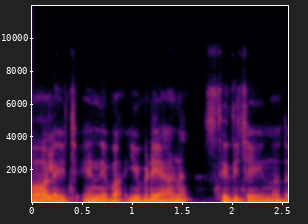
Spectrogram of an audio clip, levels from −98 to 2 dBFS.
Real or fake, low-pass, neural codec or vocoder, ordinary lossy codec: real; 7.2 kHz; none; Opus, 32 kbps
